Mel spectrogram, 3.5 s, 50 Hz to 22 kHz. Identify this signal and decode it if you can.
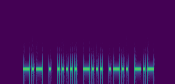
Morse code, heard as a keyed tone, about 28 wpm, 700 Hz. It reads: KE5BLK
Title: USA Call Signs Repeated 2x 28wpm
